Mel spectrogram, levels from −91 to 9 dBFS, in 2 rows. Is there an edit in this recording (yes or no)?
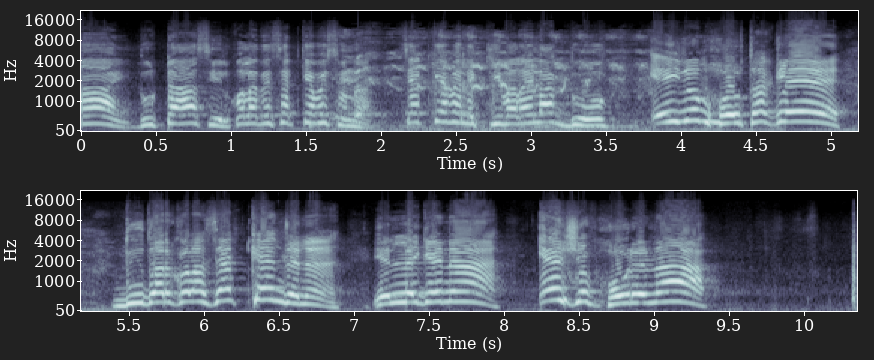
no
